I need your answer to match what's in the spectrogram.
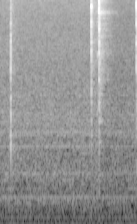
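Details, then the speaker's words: Hotpoint refrigerator with freezer cold but fridge warm: defrost timer powered up makes faint, sparse mechanical ticks in a quiet room, normal stepping of a working timer. "while it's being powered up this should make a ticking sound tick tick tick tick tick tick tick it should hear you is you you should hear that some of them are really loud"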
